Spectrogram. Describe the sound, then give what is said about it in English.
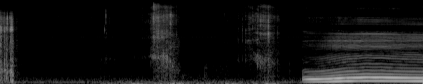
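Two crisp crunches of someone biting into a potato chip, spaced about a second apart, followed by a loud sustained low droning tone, like a groan, that rises slightly in pitch. “Maybe you should try that while having a chip.”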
